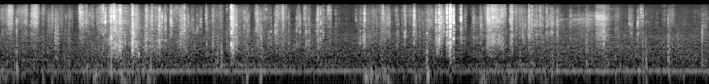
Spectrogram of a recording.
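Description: Paper pattern pieces and brown drafting paper rustling and crinkling as they are handled and folded on a table, in irregular bursts with short pauses between.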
